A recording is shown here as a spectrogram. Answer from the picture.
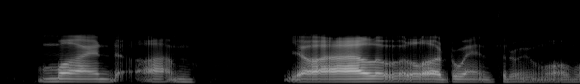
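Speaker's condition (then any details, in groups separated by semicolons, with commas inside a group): Friedreich's ataxia; speech affected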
